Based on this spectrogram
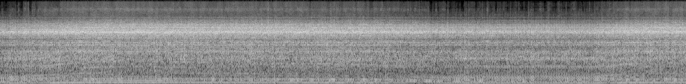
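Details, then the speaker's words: Two-stroke kit motor on a Columbia motorized bike, now warmed up. Steady, buzzy, high-pitched idle, even with no stumbling or surging, runs clean. Normal two-stroke idle. "yes he's idling now he's had to warm up a little bit that makes me happy"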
